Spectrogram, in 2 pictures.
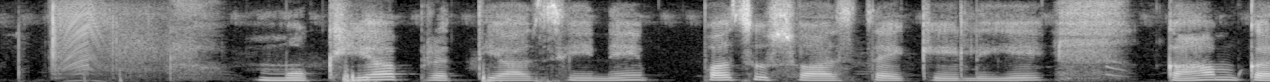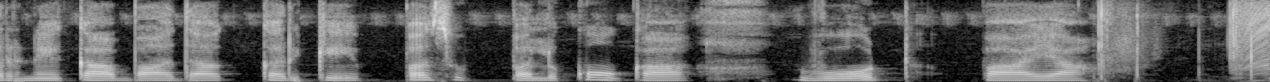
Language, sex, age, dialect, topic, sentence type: Hindi, female, 25-30, Marwari Dhudhari, agriculture, statement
